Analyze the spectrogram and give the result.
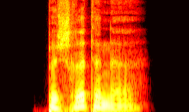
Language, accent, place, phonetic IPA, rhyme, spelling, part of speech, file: German, Germany, Berlin, [bəˈʃʁɪtənə], -ɪtənə, beschrittene, adjective, De-beschrittene.ogg
- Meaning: inflection of beschritten: 1. strong/mixed nominative/accusative feminine singular 2. strong nominative/accusative plural 3. weak nominative all-gender singular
